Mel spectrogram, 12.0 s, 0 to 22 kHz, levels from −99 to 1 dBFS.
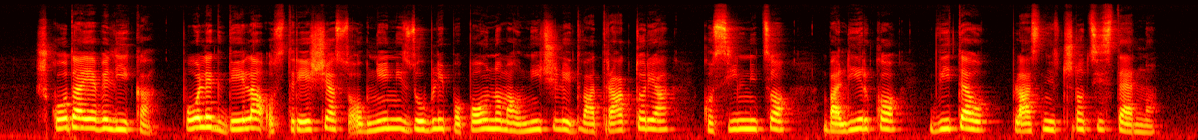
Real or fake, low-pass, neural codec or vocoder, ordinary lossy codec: real; 19.8 kHz; none; none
